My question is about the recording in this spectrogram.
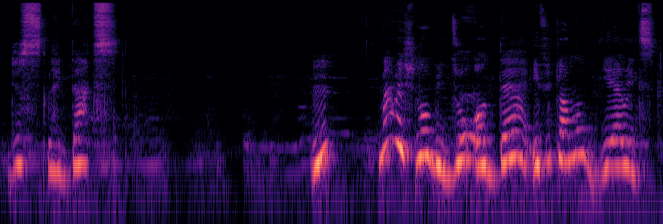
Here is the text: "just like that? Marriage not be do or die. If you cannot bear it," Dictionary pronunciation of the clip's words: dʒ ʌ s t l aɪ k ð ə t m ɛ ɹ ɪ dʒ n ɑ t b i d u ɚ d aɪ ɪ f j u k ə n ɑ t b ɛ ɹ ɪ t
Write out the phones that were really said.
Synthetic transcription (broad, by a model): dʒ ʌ s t l aɪ k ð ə t m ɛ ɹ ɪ ʃ n ɑ t b i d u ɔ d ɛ ɪ f j u k ə n ɑ t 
